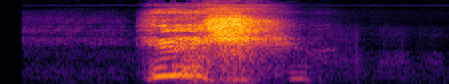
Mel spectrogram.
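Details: Single sneeze, possibly from a female: a short inward breath, then one loud, explosive burst of air.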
